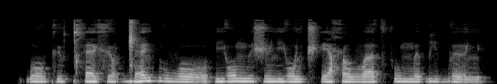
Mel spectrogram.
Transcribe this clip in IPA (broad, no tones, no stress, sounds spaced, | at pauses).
ɠ o kʲ u ǀʰ ɛ xʲ ɔ ɡ͡ǁ ɛ lʲ ɠ u β o | j o m ɨ ʃ ɨ lʲ j o lʲ t͡ʃʼ e ħ o β ɐ t͡sʼ u m ɘ ɓ i b ɘ lʲ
